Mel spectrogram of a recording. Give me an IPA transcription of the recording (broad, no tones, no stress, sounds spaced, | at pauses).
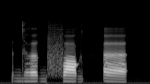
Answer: dʱ ə ɡ f ɒ ɡ t͡sʼ ɜ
